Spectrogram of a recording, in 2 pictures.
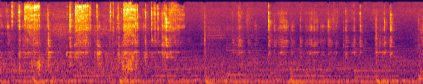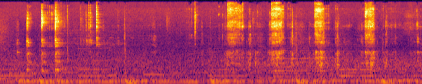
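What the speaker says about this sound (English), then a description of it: "The next step is to remove these two bolts." Ratchet wrench clicking rapidly while bolts come off a motorcycle bag mount, steady close mechanical ticking at a soft level.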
